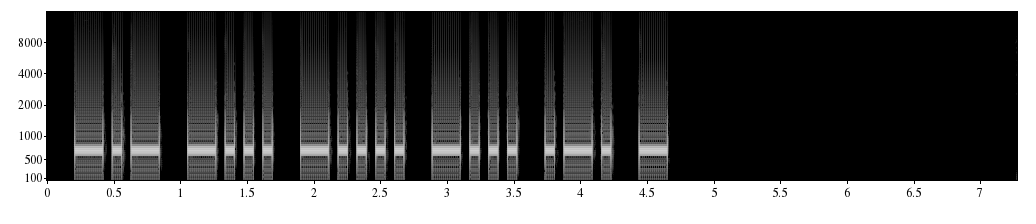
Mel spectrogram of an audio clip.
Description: Morse code, heard as a keyed tone, about 17 wpm, 700 Hz. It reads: KB6BRT
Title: USA Call Signs Repeated 3x 17wpm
